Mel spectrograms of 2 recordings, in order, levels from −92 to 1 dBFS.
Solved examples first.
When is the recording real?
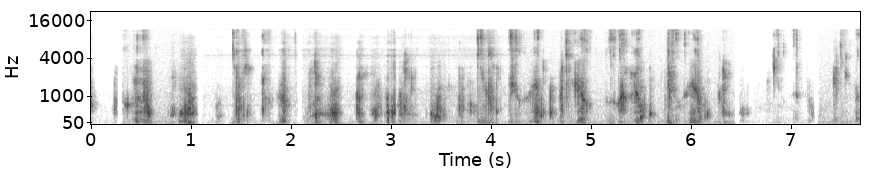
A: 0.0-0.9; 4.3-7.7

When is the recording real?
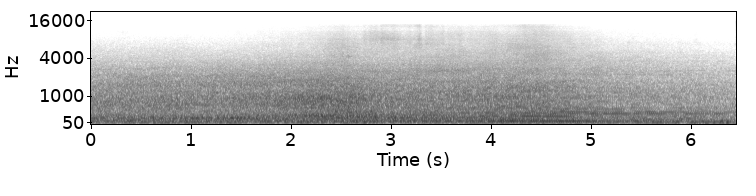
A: 0.0-1.9; 5.0-6.5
